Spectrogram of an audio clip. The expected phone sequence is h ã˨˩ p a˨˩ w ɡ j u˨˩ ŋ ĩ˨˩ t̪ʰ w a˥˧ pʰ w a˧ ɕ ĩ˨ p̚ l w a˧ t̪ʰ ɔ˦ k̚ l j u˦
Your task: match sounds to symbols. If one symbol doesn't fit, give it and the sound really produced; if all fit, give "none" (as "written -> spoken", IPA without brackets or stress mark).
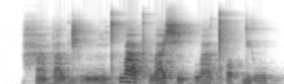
none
